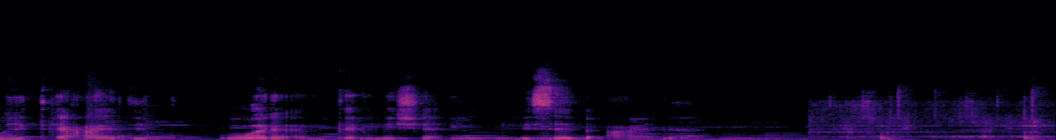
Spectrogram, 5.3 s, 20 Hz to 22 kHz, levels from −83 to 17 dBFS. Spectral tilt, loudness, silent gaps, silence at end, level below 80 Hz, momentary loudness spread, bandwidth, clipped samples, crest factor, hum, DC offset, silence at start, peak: -2 dB/octave; -39 LUFS; none; 0 s; -66 dBFS; 19 LU; 12 kHz; under 0.1%; 22 dB; none; under 0.1%; 0 s; -18 dBFS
